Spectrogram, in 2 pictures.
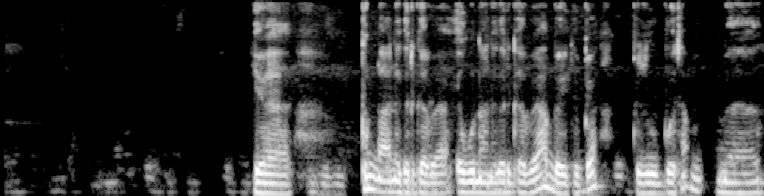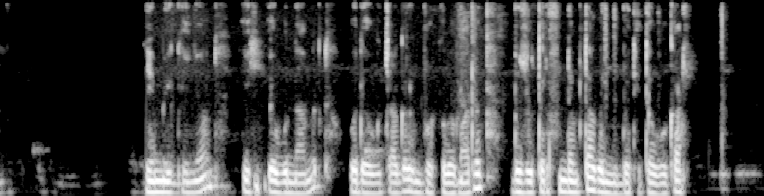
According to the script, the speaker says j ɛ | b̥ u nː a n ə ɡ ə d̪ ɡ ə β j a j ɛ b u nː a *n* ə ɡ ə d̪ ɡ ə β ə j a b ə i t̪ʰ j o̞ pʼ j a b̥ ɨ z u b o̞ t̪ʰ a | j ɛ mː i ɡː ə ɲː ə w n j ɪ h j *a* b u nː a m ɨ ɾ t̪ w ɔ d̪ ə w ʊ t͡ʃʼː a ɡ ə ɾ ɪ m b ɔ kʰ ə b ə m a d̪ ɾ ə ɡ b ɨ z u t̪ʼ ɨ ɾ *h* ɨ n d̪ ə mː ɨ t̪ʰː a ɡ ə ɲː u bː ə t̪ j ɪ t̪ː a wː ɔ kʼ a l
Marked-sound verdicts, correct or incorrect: correct, incorrect: ɛ, incorrect: f

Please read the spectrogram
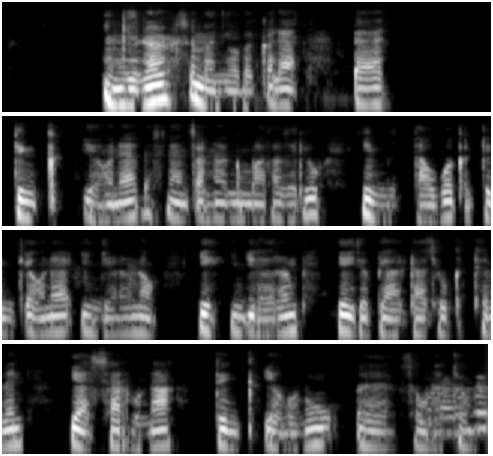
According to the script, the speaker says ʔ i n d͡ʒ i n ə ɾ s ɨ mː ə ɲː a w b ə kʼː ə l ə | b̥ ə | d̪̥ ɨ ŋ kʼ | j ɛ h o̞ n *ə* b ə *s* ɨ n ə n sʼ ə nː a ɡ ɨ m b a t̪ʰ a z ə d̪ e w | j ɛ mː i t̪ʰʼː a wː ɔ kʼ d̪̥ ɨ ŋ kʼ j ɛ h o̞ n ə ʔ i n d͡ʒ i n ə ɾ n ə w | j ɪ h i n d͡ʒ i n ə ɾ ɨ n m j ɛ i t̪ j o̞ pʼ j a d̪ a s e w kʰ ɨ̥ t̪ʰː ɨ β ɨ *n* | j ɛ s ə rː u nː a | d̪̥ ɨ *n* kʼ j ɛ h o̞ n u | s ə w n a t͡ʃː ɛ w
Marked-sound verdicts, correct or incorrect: correct, correct, correct, incorrect: ŋ

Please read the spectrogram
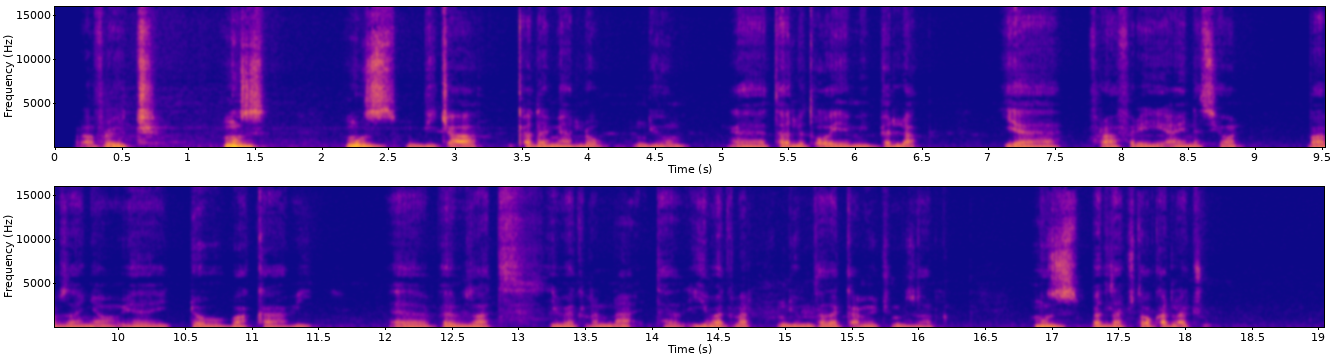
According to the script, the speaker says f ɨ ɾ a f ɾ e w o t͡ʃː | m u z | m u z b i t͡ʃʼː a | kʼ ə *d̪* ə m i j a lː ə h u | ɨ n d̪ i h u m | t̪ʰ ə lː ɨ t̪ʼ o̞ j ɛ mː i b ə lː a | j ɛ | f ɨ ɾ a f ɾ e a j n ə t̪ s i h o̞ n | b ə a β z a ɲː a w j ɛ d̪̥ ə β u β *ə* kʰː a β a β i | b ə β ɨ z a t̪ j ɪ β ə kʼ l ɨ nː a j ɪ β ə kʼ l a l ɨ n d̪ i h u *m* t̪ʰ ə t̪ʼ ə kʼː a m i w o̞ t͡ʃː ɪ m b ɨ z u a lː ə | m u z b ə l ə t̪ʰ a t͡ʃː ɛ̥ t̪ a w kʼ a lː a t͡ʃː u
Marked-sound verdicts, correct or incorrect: correct, incorrect: a, correct

